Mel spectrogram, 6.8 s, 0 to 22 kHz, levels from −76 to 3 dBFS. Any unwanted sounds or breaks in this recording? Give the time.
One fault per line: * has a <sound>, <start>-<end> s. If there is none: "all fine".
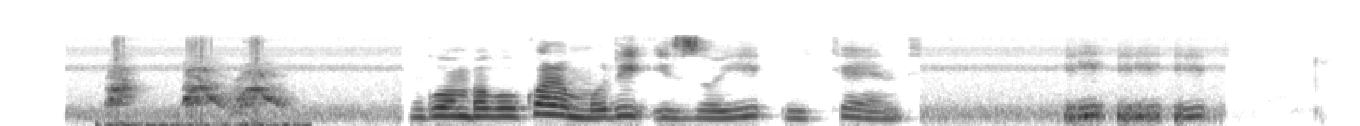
* has a bark, 0.5-1.6 s
* has a laugh, 5.3-6.1 s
